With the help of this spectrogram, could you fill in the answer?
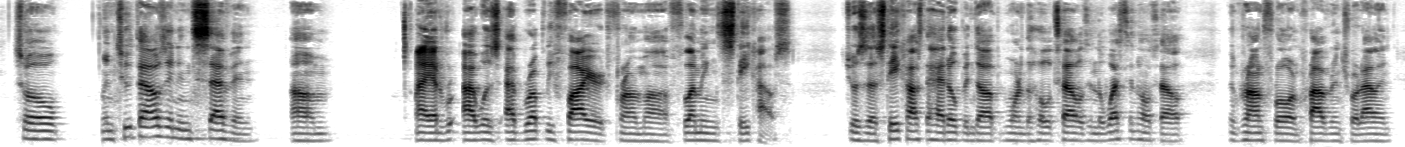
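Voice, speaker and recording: A man with a New York accent, bright and sharp in tone, with fairly even intonation at a moderate pace. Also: medium pitch for a man. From New York, Harlem. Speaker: bartender. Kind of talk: casual chat. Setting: studio.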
